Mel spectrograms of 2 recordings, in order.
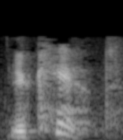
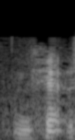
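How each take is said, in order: First: Said in the usual way. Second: "You can't." much softer, almost under the breath; quiet echo. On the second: Shown as a demonstration. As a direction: let "You can't." fade away softly.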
